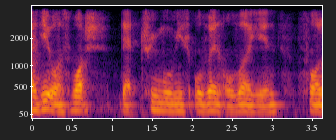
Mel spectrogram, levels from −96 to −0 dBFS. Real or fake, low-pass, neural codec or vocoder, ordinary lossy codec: fake; 3.6 kHz; codec, 16 kHz, 8 kbps, FreqCodec, smaller model; none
